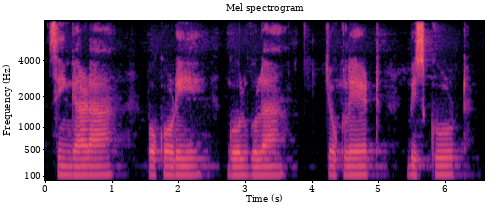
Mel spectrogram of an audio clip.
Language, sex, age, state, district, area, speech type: Santali, male, 18-30, West Bengal, Jhargram, rural, spontaneous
